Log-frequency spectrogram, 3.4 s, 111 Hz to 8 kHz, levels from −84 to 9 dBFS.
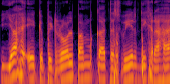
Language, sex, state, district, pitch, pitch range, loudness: Hindi, male, Jharkhand, Ranchi, 140 Hz, 135-150 Hz, -17 LUFS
